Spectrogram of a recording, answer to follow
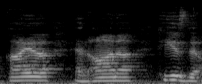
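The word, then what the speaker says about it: Aiah: the sons of zivian ahaya i mispronounced that one aya and anna he is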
